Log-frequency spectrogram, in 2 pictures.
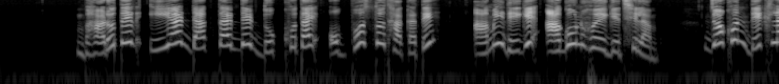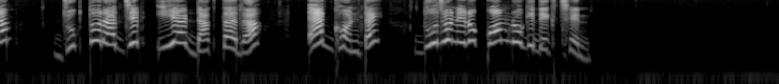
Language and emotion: Bengali, disgusted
